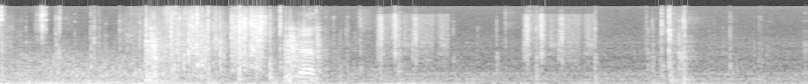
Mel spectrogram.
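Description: A rifle scope clicks as it zooms in.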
